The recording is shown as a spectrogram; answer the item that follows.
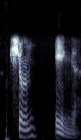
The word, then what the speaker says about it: Sheng Ing: Am I saying his name correctly, Sheng Ning? – Close. Sheng Ing. – Sheng Ing, yes. – Yeah, as if it were spelled I-N-G.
